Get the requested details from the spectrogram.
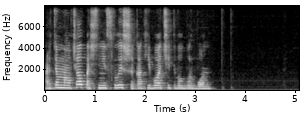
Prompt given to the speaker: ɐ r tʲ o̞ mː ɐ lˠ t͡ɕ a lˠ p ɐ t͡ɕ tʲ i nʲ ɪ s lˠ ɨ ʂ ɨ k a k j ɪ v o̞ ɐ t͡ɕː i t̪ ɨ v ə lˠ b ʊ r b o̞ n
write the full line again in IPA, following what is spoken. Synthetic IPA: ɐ r tʲ o̞ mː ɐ lˠ t͡ɕ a lˠ p ɐ t͡ɕ tʲ i nʲ ɪ s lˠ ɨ ʂ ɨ k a k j ɪ v o̞ ɐ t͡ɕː i t̪ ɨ v ə lˠ b ʊ r b o̞ n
